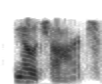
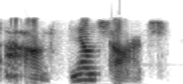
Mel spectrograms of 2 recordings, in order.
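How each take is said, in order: First: Said in the usual way. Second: High and slow on no charge; insisting it costs nothing; emphatic refusal. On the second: Retold or imitated. Refusing payment, then repeating.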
